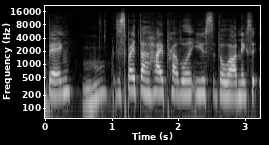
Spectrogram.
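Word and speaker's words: bhang: in the form of I'm going to pronounce this wrong hang b h n g Bang Yeah Bang despite the high prevalent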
